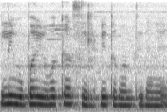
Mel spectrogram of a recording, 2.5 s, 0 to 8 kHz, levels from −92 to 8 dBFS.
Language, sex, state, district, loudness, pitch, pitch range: Kannada, female, Karnataka, Chamarajanagar, -15 LUFS, 205 Hz, 190-215 Hz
